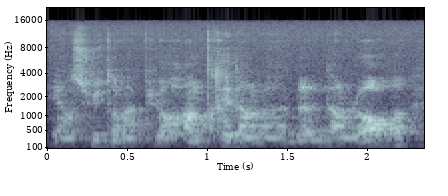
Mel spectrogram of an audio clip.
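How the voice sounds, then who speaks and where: A man's voice: medium pitch, moderate pace, far from the mic. A man from southwest France answering interview questions as a franchise shop owner. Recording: echoey room, off-mic, faint hiss.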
